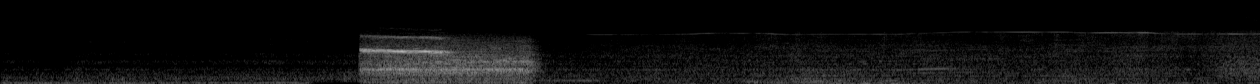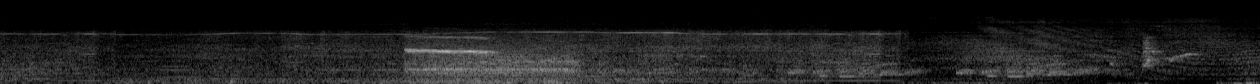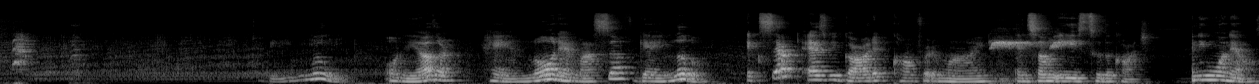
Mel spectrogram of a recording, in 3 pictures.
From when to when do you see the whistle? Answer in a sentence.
The whistle can be heard from 3.5 to 5.3 s, from 16.6 to 18.4 s and from 35.0 to 36.0 s.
